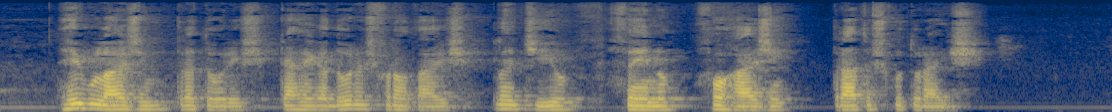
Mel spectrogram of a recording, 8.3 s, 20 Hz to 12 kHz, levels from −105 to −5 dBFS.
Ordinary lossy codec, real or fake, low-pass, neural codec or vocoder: AAC, 48 kbps; real; 10.8 kHz; none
